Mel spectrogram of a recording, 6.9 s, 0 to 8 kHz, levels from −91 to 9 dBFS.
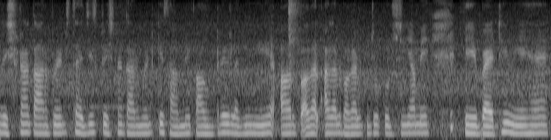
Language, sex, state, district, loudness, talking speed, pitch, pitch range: Hindi, female, Bihar, Darbhanga, -29 LUFS, 185 wpm, 170 Hz, 165-175 Hz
